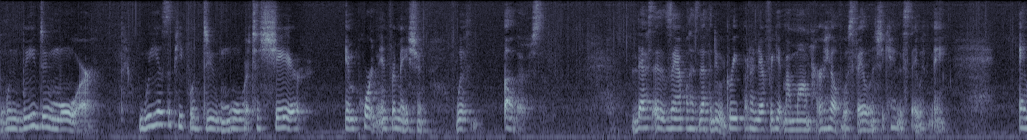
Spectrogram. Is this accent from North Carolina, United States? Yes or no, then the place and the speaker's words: yes; Duplin County, North Carolina, United States; I grew up in Duplin County, 40 minutes from the beach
